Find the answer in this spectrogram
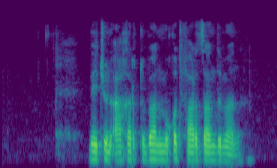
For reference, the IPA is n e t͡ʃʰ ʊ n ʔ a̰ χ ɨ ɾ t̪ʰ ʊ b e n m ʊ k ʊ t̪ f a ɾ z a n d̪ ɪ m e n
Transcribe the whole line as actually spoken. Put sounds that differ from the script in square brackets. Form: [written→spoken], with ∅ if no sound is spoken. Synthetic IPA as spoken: n e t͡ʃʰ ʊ n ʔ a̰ χ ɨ ɾ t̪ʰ ʊ b [e→a] n m ʊ [k→q] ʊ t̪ f a ɾ z a n d̪ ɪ m [e→a] n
